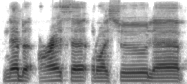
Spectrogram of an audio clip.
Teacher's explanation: B harfi cezim aldığı için kalkale tecviti var. Birazcık vurguluyoruz.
